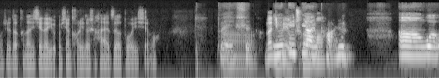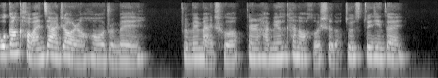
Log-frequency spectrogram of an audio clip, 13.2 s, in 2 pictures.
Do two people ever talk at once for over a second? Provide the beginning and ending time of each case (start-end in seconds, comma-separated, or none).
3.3-4.9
